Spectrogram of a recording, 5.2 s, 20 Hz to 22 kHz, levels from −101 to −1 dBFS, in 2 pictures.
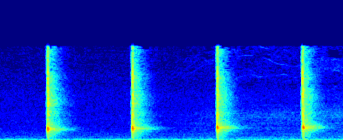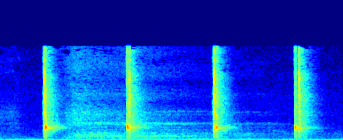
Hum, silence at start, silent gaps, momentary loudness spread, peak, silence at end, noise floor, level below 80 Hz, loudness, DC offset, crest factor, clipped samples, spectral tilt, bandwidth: none; 0.35 s; none; 17 LU; -8 dBFS; 0.25 s; -61 dBFS; -64 dBFS; -32 LUFS; under 0.1%; 28 dB; under 0.1%; 1.5 dB/octave; 15 kHz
